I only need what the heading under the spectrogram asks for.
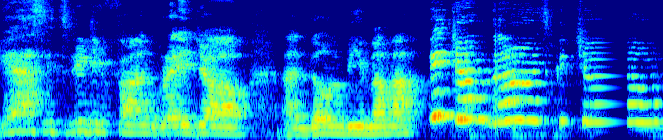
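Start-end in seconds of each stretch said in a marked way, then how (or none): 0.0-1.9 upbeat, fun, praising tone. Demonstrating what to tell the dog during the sport, telling the dog it's fun. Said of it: "So tell the dog".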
